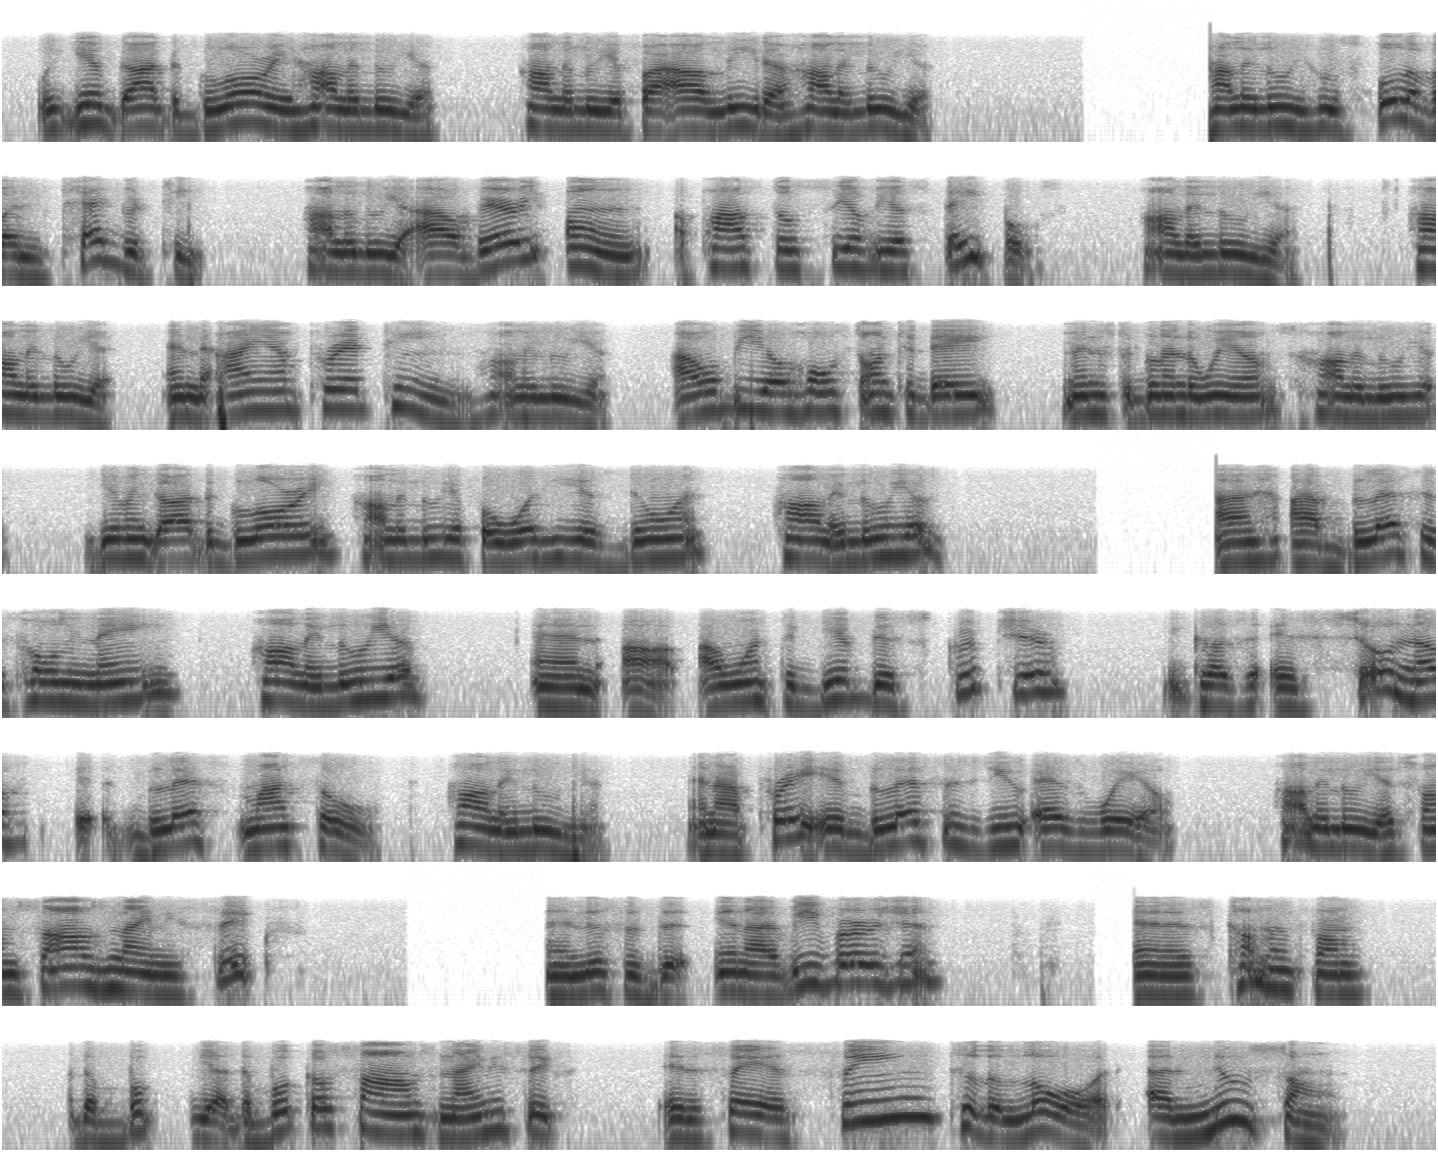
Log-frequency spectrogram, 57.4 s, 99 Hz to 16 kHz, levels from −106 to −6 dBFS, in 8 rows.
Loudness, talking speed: -31 LUFS, 125 wpm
